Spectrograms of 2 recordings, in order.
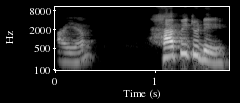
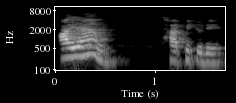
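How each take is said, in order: First: The stress falls on happy and today. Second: The stress falls on the words I am. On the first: "तो happy और today दोनों को emphasise करना।" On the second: "तो ये आई एम पे emphasise हो गया।"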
